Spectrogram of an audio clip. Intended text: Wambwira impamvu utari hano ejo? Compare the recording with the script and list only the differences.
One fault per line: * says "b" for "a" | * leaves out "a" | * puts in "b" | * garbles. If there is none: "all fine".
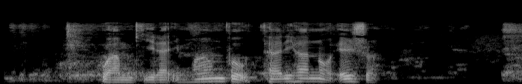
all fine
